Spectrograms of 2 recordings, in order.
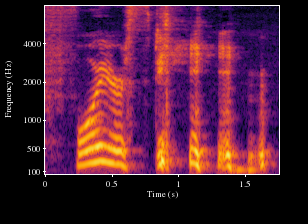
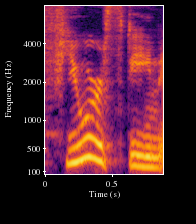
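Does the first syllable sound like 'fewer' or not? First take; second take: not; fewer. First: The first syllable does not sound like 'fewer'. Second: The first syllable sounds like 'fewer'. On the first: The speaker calls it right. "it's Feuerstein" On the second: The speaker calls it wrong. "because it's not Feuerstein"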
